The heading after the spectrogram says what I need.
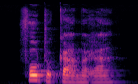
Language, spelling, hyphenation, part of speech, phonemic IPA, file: Dutch, fotocamera, fo‧to‧ca‧me‧ra, noun, /ˈfoː.toːˌkaː.mə.raː/, Nl-fotocamera.ogg
- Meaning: photography camera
